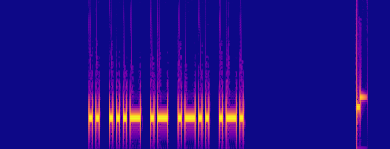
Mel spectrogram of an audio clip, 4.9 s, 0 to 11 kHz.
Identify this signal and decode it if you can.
Morse code, heard as a keyed tone, about 27 wpm, 700 Hz. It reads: IVALR
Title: Code Groups - 5 Letters - 28wpm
